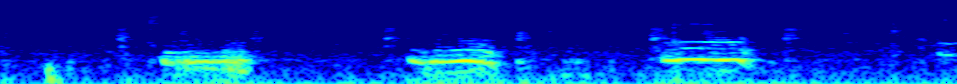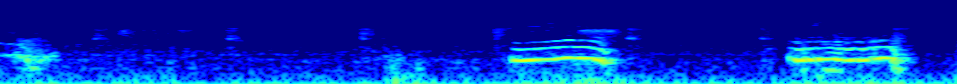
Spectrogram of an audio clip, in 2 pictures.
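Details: Tiger snoring steadily, six low, rough, humming breaths spaced about two seconds apart, some sliding slightly upward with a nasal edge, a fainter breath in between; calm, still surroundings.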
